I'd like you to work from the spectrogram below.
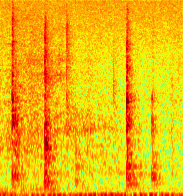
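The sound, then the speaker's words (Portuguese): Steady, crisp ticking from an original old IBM mechanical time clock (punch clock), sharp clicks at an even pace, moderately quiet against a faint low background hum, with no voices. “Essa é a máquina original. Você sabe que a IBM produziu é, esses relógios no passado.”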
